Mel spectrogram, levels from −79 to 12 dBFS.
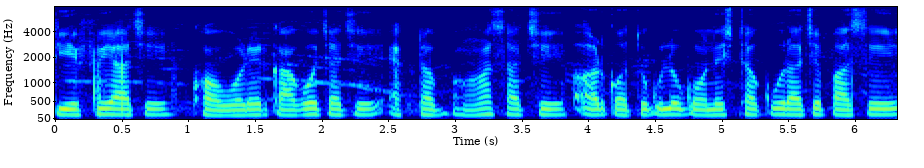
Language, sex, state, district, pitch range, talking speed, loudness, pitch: Bengali, male, West Bengal, North 24 Parganas, 145-150 Hz, 170 wpm, -35 LUFS, 145 Hz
